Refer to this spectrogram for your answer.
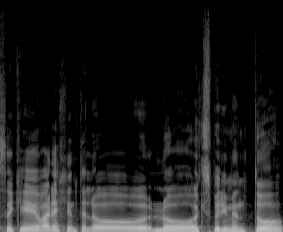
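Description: Against a quiet background, a man with a Chilean accent talks at a fairly slow pace, his fairly high pitch showing ordinary variation. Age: 20s. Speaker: podcast host. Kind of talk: casual monologue. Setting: at home. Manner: animated.

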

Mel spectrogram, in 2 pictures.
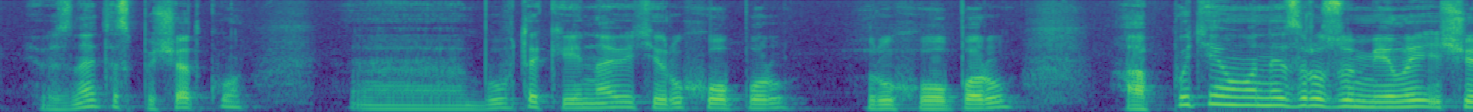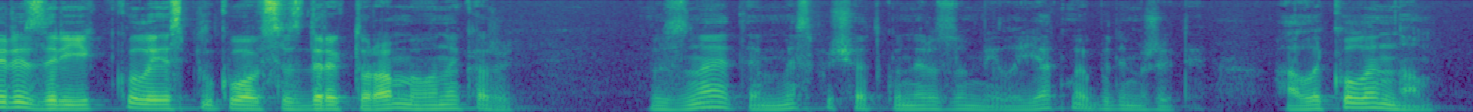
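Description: A man talks in a dark, mellow tone. His intonation is lively and his pace fairly quick. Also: medium pitch for a man. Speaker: city mayor. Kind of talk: interview. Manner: hesitant with filler sounds.

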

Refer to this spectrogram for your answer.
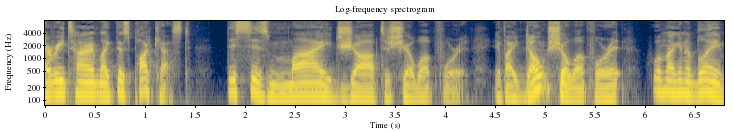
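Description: On a very clean recording with a silent background, a man talks in an ordinary speaking voice at a moderate pace and a medium pitch. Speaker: podcast host. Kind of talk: casual interview conversation.

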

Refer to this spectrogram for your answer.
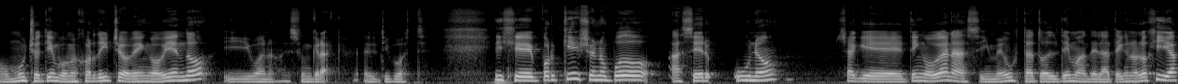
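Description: At a fairly slow pace, a man speaks in a fairly high pitch with lively intonation. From Argentina, Bahía Blanca (Buenos Aires province). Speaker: podcaster. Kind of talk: casual monologue. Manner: halting, many fillers.

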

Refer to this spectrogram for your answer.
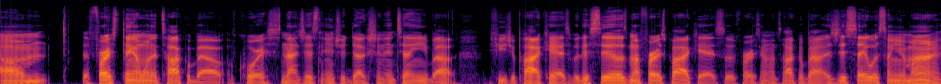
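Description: In an Alabama accent, a man talks very fast at a medium pitch with ordinary pitch variation and a bright, sharp tone. The recording is very clean, with a silent background and a dry, close sound with no echo. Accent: Southern US (Alabama). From US South, Alabama. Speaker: podcast host. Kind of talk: casual monologue. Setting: home closet recording. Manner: animated.

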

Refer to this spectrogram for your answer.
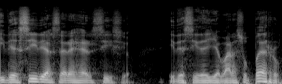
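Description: A man speaks at a fairly quick pace with a very deep, low pitch and a dark, mellow tone, on a very clean recording with a silent background. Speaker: self-help podcast host. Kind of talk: solo motivational monologue.

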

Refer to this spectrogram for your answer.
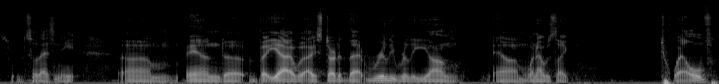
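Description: With a Midwestern US accent, a man speaks at a moderate pace in a very deep, low voice with vocal fry, ordinary pitch variation and long, frequent pauses. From northeast Iowa (Postville). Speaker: comedian-magician. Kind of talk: casual interview.

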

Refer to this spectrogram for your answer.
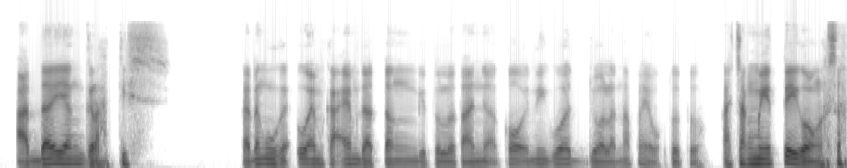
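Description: A man with a slight Palembang accent at a fairly low pitch, fairly quick in pace, ordinary in pitch variation, with a dry, close sound with no echo and a quiet background. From Palembang, South Sumatra, Indonesia. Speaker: IT worker and TikTok content creator. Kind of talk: casual interview chat.

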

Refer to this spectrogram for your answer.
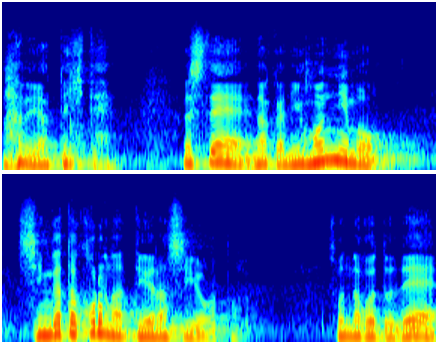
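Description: Through audible room echo, a man with a dark, mellow tone and fairly high pitch speaks at a fairly quick pace with lively intonation. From Japan, Yokohama. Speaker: pastor. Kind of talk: sermon. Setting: church camp gathering.

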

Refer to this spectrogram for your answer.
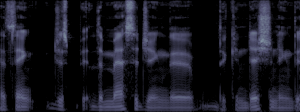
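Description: A man's very deep, low pitch with vocal fry and fairly even intonation. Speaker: host's partner. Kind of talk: casual chat.

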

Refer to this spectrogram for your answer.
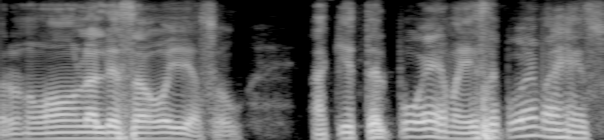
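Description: A man speaks at medium pitch with a dark, mellow tone and ordinary pitch variation. The sound is dry and close with no echo, against a quiet background. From Puerto Rico, San Juan. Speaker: street poet and reggaeton artist. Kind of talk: interview and poetry reading.

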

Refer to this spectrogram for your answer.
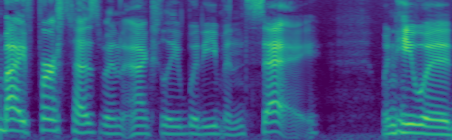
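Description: A woman with an American accent speaks at a moderate pace in a bright, sharp tone. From US (California, then Oklahoma). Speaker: podcast co-host, author. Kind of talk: casual chat.

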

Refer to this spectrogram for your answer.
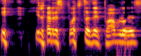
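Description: A man with a German accent speaks at a fairly slow pace. His voice is somewhat breathy and fairly high in pitch. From Germany. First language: German (speaking Spanish). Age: 60s. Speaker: preacher, author. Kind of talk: interview on Bible teaching.

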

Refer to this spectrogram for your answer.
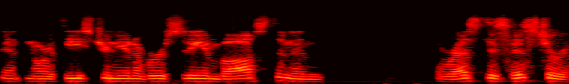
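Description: A man with an American accent and a plain, everyday voice talks at a fairly quick pace and medium pitch with fairly even intonation, in a dry, close recording with no echo. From New York (Brooklyn). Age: 20s. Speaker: hockey play-by-play broadcaster. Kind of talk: interview.

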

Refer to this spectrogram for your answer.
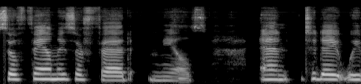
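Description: The recording is very clean and dry, close up with no echo and a silent background. The speech is monotone and flat, at a fairly slow pace. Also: woman. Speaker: podcast host. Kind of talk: podcast interview.

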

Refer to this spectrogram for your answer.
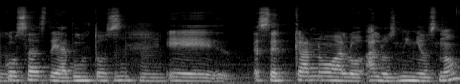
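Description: A woman talks at a fairly slow pace amid noticeable background noise and audible room echo. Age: 30s. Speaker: podcast host. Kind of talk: interview. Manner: halting.

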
